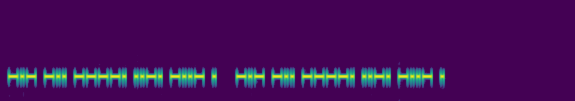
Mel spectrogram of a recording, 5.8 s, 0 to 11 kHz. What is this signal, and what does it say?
Morse code, heard as a keyed tone, about 40 wpm, 690 Hz. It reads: KD9FXE KD9FXE
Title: SOTA QSO Practice 40wpm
